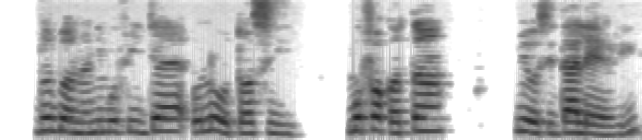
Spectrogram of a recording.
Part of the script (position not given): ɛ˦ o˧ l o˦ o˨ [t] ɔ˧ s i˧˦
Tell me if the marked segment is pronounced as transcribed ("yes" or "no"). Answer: yes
